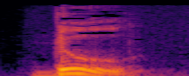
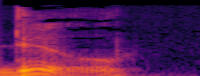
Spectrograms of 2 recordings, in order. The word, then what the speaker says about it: du: Du, not do, as in doom.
